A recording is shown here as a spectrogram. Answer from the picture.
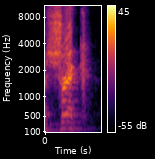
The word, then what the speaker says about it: Shrek: Sí, sí, La H también se pronuncia, me la pasé gritándoles todo el tiempo. La H se pronuncia, se llama Shrek.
